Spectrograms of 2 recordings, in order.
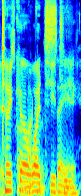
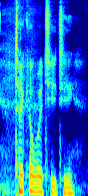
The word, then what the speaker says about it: Taika Waititi: In the scene of Jojo Rabbit 2019, Hail Hitler is said 31 times in 1 minute, according to writer, director, I'm going to butcher that name. – Taika Waititi. Taika Waititi. – Yeah, there you go.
